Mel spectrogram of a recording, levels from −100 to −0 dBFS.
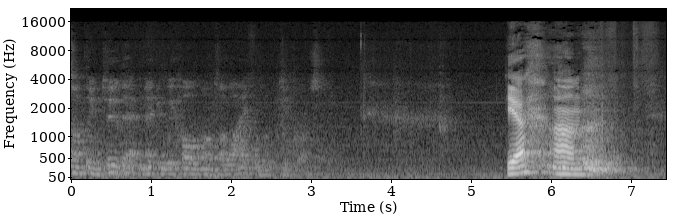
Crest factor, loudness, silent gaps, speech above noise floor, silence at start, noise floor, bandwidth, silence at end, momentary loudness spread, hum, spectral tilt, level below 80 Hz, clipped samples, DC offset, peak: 24 dB; -24 LUFS; none; 31 dB; 0 s; -54 dBFS; 16 kHz; 0.1 s; 27 LU; none; -5.5 dB/octave; -58 dBFS; under 0.1%; under 0.1%; -6 dBFS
